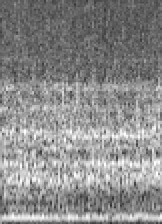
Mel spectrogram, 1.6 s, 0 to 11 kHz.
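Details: GN engine rebuilt under 150 miles ago, in break-in with town driving and no overboosting, idling with a faint even light knock. Disconnecting spark plugs one at a time made no difference; owner fears a wrist pin or a crank/cam fault, source unclear.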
